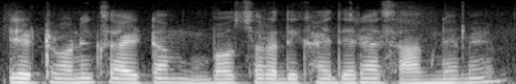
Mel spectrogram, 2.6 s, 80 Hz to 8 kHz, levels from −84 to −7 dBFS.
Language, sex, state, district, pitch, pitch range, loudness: Hindi, male, Bihar, Muzaffarpur, 145 Hz, 140-150 Hz, -19 LUFS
